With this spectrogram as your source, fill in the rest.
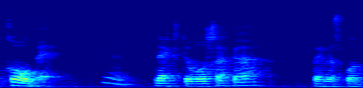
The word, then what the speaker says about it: Kobe: And just as Just don't as put E. It's not Kobe. Kobe.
